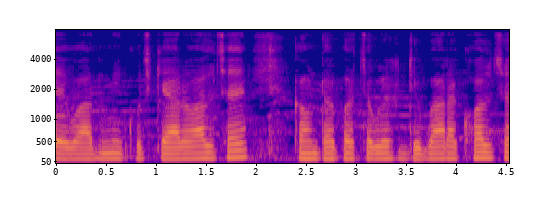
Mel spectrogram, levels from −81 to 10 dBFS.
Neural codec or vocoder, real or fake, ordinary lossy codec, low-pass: none; real; none; 7.2 kHz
